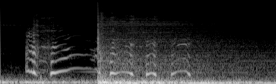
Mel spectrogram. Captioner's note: starts actually crying as a visceral reaction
